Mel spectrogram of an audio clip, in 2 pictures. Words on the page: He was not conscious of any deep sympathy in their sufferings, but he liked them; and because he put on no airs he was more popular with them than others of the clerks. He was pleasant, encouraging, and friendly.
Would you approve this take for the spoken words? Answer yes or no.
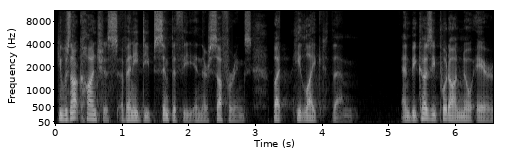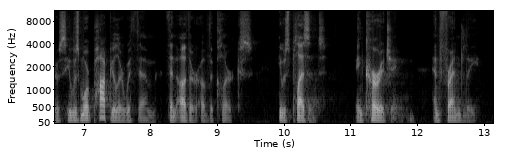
no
